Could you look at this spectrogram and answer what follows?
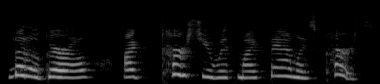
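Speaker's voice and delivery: damn her with all your rage; furious curse. Acted. Archduke shouting a curse at Annabel, loud and high. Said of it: "hurled the box out ... and shouted".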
